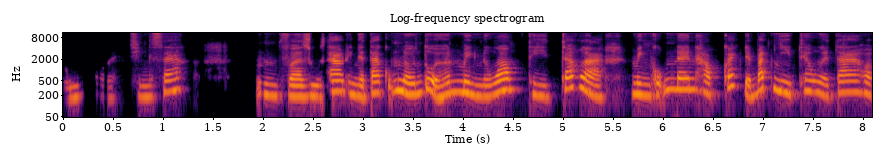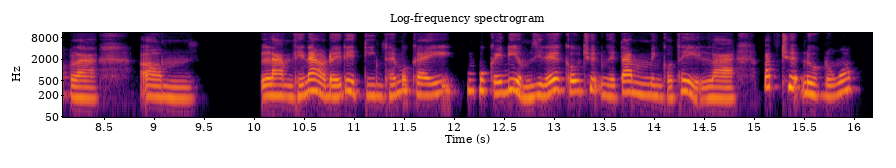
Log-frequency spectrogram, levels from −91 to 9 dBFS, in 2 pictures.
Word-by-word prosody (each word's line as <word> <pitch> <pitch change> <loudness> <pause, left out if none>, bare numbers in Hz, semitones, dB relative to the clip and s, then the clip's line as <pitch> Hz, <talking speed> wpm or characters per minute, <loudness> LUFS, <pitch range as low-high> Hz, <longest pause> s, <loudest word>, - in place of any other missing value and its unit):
Đúng 165 +3 -9 0.3
rồi, 170 - -18
chính 180 0 -9
xác. 255 +9 -3 0.7
Ừm, 200 -2 -6
và 185 -1 +2
dù 190 +1 -2
sao 255 0 +5
thì 220 - -3
người 185 -3 0
ta 235 +6 +2
cũng 255 - -7
lớn 230 -4 +3
tuổi - - +5
hơn 230 +7 -1
mình, 220 -5 +2
đúng 185 +4 -3
không? 280 +3 +5
Thì 195 -4 -7
chắc 320 +2 +2
là 210 - +4 0.3
mình 215 -3 0
cũng 280 +7 -2
nên 295 0 +3
học 220 -6 -2
cách 345 +2 +3
để - - +2
bắt 295 +3 +2
nhịp 240 -6 0
theo 260 -1 -2
người 210 -5 -2
ta, 240 +5 0
hoặc 215 -5 -3
là, 170 -1 -1 0.4
ờm, 175 -3 -3 0.7
làm 195 0 +3
thế 190 +1 -2
nào 260 -5 +5
đấy 185 0 +3
để 250 0 +1
tìm 195 -1 -6
thấy 195 +2 -3
một 135 - -1
cái 210 +4 -1 0.2
một 270 - +1
cái 230 +1 +1
điểm 245 -10 +2
gì 195 +1 -2
đấy 215 - +6
ở 290 - +6
câu 250 -2 +3
chuyện 275 -6 -4
người 185 -2 -3
ta 245 +5 +4
mà 230 - -3
mình 195 -3 -4
có 170 -1 -5
thể 245 -11 +1
là 165 0 -1 0.3
bắt 335 +1 +2
chuyện 300 -8 +1
được, 210 -3 +2
đúng 190 +3 -3
không? 290 +5 -2
215 Hz, 235 wpm, -20 LUFS, 185-255 Hz, 0.7 s, đấy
